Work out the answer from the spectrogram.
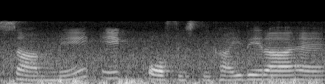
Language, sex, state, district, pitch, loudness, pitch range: Hindi, female, Punjab, Pathankot, 210 Hz, -16 LUFS, 200-215 Hz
